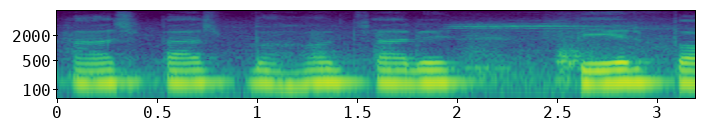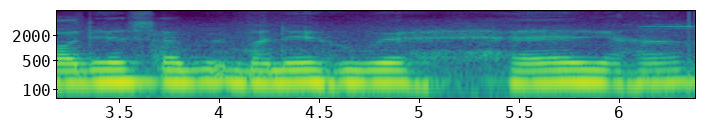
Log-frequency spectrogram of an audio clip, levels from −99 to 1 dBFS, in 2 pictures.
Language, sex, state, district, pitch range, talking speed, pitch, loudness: Hindi, male, Himachal Pradesh, Shimla, 145-155 Hz, 105 wpm, 150 Hz, -17 LUFS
